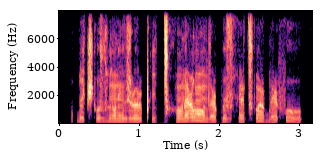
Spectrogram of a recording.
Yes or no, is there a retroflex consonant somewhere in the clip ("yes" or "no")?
yes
